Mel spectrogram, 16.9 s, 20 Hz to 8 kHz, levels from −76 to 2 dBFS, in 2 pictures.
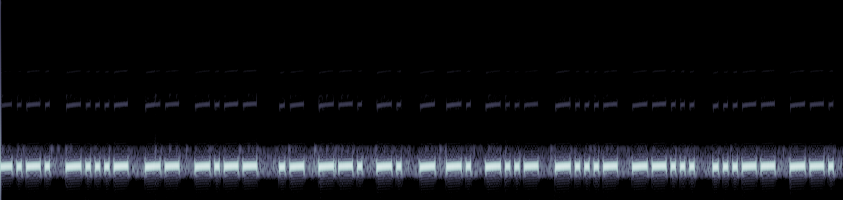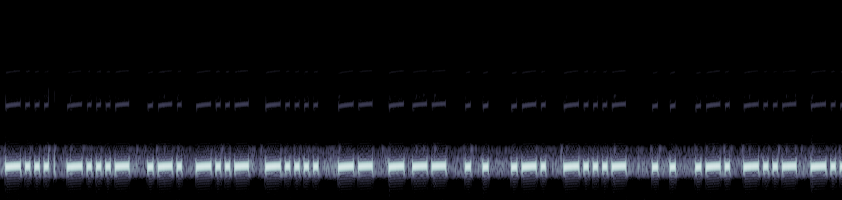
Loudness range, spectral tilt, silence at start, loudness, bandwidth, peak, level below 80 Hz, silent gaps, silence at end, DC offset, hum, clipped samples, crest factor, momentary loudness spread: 1 LU; -7 dB/octave; 0 s; -14 LUFS; 1.7 kHz; -6 dBFS; -88 dBFS; none; 0 s; under 0.1%; none; under 0.1%; 8 dB; 3 LU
